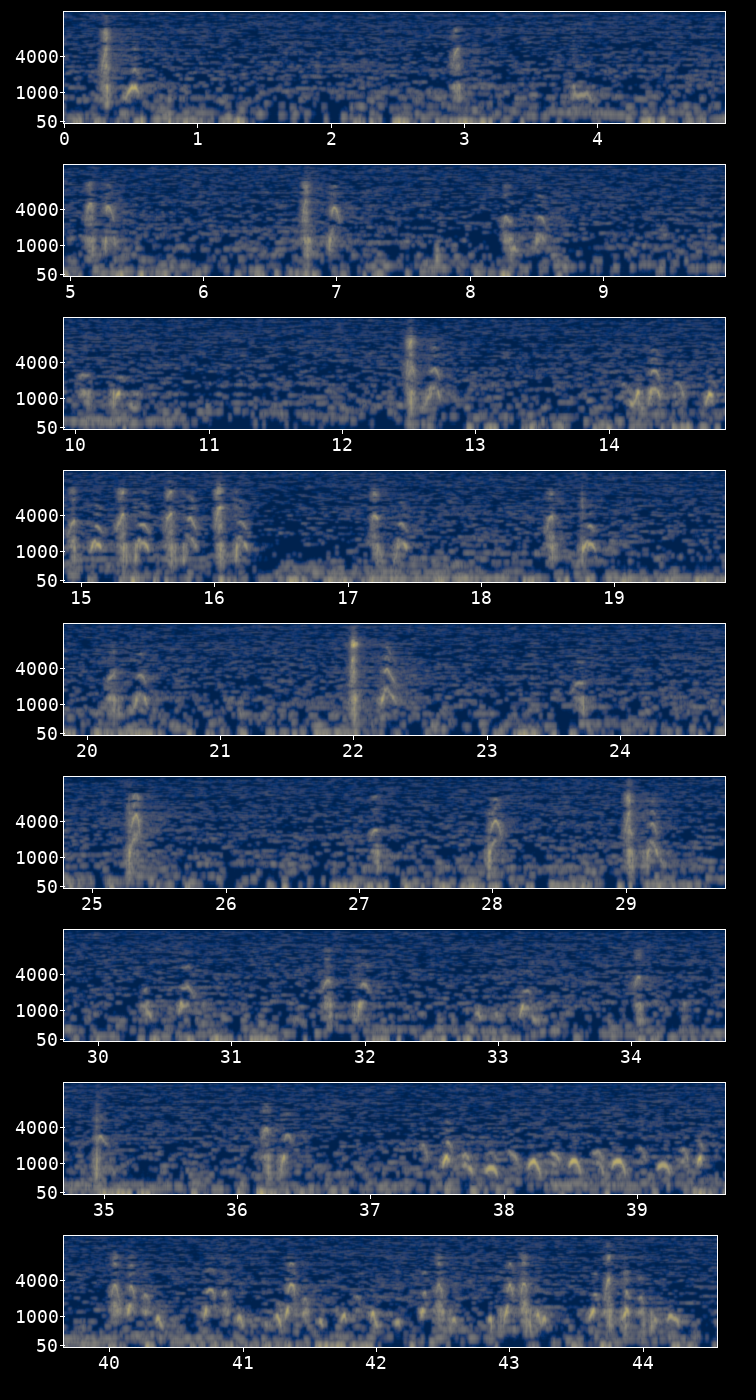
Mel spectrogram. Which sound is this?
toy squeak
these came from a small rubber ducky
